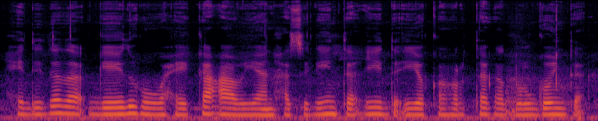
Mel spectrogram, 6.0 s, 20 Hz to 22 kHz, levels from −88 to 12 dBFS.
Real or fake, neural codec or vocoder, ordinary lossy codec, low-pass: real; none; none; none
